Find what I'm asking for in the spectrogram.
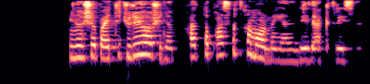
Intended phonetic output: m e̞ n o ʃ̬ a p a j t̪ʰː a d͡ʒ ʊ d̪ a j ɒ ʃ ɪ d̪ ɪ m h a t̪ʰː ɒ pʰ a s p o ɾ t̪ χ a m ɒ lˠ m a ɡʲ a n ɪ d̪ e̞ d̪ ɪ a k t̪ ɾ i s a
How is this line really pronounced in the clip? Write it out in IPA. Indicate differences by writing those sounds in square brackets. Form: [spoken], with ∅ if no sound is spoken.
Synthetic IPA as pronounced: m e̞ n o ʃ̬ a p a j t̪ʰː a d͡ʒ ʊ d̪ a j ɒ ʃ ɪ d̪ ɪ m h a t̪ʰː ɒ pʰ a s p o ɾ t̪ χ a m ɒ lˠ m a ɡʲ a n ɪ d̪ e̞ d̪ ɪ a k t̪ ɾ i s a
